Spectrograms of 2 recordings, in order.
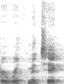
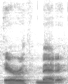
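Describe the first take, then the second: First: It is pronounced like the noun form. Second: It is pronounced like the adjective form. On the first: It names the branch of mathematics. "It looks like the word arithmetic" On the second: It describes a kind of sequence. "because we're using it as an adjective, we pronounce it arithmetic"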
